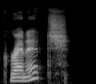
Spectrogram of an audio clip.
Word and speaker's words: Greenwich: Like, there's a city in Connecticut called Greenwich, but it's obviously it's spelled Greenwich.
